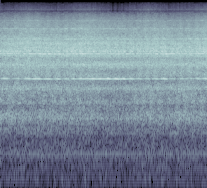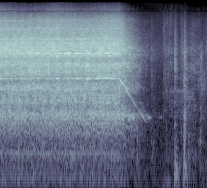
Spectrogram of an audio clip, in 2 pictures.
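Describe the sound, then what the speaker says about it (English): A hair dryer blows loud and steady at close range for about six and a half seconds, with a constant whine over broad airy rush, then switches off and winds down, leaving a few faint knocks. "I'm going to get my hairdryer out again."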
